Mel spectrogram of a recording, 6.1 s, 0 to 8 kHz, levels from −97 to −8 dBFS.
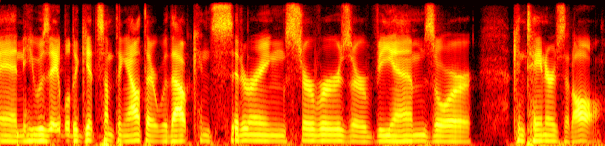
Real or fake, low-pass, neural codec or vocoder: real; 7.2 kHz; none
